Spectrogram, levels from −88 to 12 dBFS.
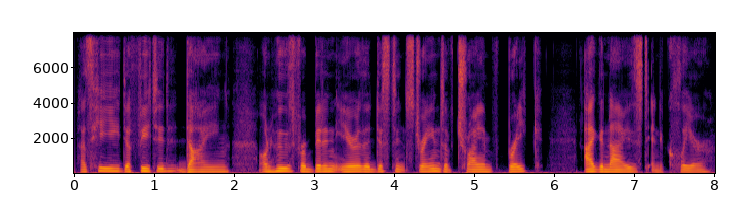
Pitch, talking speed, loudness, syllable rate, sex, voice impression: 130 Hz, 125 wpm, -18 LUFS, 3.9 syllables/s, male, very masculine, adult-like, slightly thick, slightly relaxed, slightly weak, slightly dark, soft, clear, slightly halting, slightly raspy, cool, intellectual, slightly refreshing, sincere, calm, friendly, reassuring, slightly unique, elegant, slightly wild, slightly sweet, lively, kind, slightly intense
